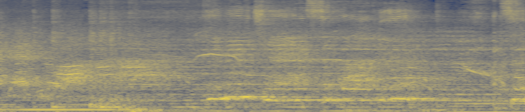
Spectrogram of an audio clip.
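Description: Live pop song over an amplified backing track, with held sung notes and a crowd of fans screaming over it.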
